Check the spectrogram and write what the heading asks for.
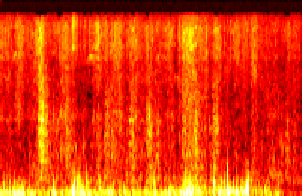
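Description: A dog nosing and pawing at a small ball on a rug: a run of low, irregular thumps and scuffles that dies away near the end.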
